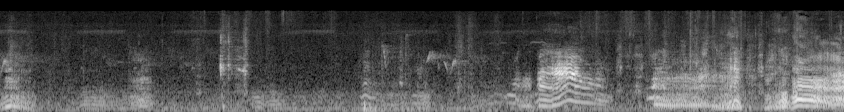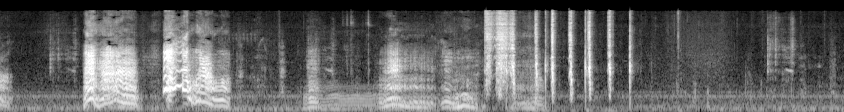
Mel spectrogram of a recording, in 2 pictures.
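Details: Seven-week-old German Shepherd Dog puppies on their first time outside, playing: soft whimpers at first, then harmonic whiny yips and rough growls building into loud, noisy bursts, with a rapid run of sharp clicks near the end.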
